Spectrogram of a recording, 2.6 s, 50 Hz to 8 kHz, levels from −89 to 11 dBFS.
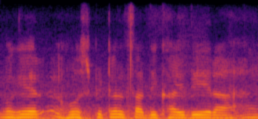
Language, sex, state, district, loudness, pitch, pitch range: Hindi, female, Haryana, Jhajjar, -14 LUFS, 185 Hz, 180-195 Hz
